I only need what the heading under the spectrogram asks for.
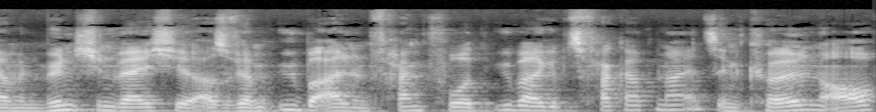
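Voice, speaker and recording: A man talks fairly quickly at a medium pitch. He has a normal speaking voice. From Bielefeld, Germany. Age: 30s. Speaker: entrepreneur. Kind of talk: casual interview. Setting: coworking space.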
